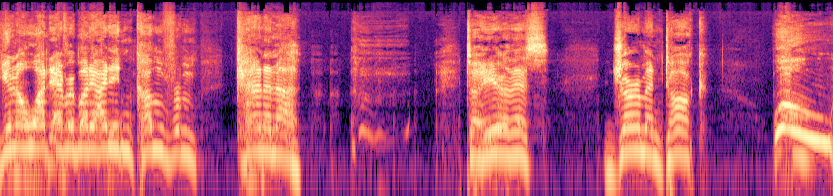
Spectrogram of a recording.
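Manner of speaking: put-on pitch way up, slow, half Irish accent. Retelling a wrestling moment in a bad Owen Hart impression. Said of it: "Why did he sound Irish that time?".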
